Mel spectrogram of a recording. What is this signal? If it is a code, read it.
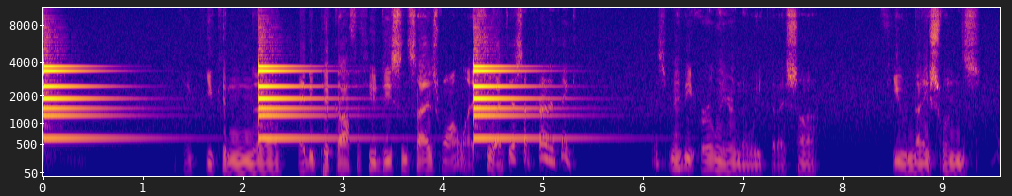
Clock strike, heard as a bell, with speech in English. 3. Three o'clock.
